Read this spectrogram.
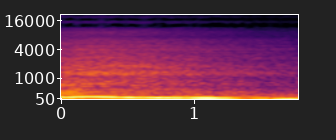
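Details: Nissan Exalta/Sentra that would not start, after swapping an incompatible ignition coil for a different replacement brand: catches, revs briefly, pitch drops smoothly into even steady run, no misfire; check engine light stays off.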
